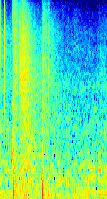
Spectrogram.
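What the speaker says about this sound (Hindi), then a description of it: "मोहम्मद आजम की आतिशबाजी इस समय चल रही है" Fireworks at the Dewa fair (mela) in Mohammad Azam's display: two sharp, loud bangs roughly half a second apart, followed by a low crackling rumble over a murmuring crowd.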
